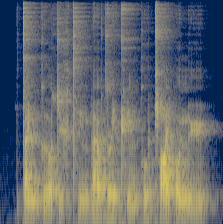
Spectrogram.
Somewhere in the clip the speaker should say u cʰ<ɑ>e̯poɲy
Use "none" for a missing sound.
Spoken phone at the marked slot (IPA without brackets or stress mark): ɑ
